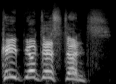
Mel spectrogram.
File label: uk Neutral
